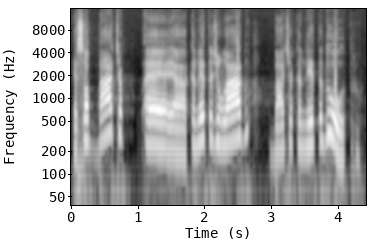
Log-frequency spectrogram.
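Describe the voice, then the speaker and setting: A woman's voice: a little high, animated, normal speed, clear, resonant tone, no echo. A woman teacher with a Brazilian Portuguese accent, patiently explaining handwriting and margins in a classroom lecture and checking in often.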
